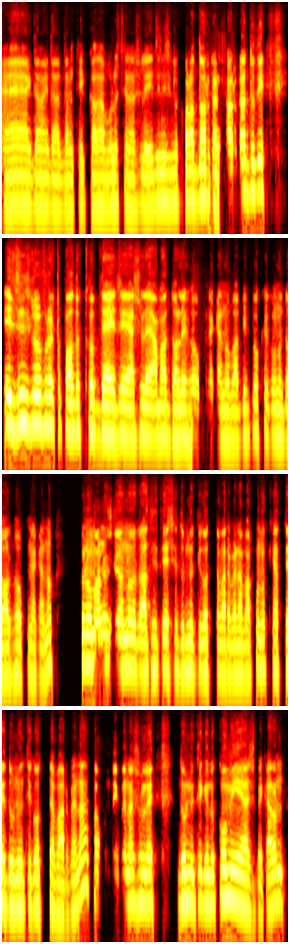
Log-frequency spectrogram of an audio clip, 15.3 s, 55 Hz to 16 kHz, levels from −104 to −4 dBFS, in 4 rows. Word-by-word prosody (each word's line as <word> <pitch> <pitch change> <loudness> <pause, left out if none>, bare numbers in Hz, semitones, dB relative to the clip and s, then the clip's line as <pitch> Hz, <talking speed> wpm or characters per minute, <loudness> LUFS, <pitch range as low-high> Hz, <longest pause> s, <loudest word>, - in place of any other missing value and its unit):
অ - - -8
হ্যাঁ। 115 +1 0
একদম, 110 0 -5
একদম, 110 0 -5
একদম 105 0 -7
ঠিক 110 - -8
কথা 110 0 -1
বলেছেন। 115 0 -6
আসলে 115 +2 -8
এই 115 - -5
জিনিসগুলো 125 0 -4
করা 130 0 +3
দরকার। 130 -3 +2
সরকার 160 +3 +4
যদি 160 +2 +2 0.4
এই 165 - +10
জিনিসগুলোর 170 -1 +5
উপর 170 - +1
একটা 170 +2 -9
পদক্ষেপ 145 0 +4
দেয় 130 -1 +9
যে 135 - +3
আসলে 135 +2 -1
আমার 130 0 0
দলে 125 0 +2
হোক 130 -1 -5
না 120 - -8
কেন 120 -1 -5
বা 120 - -1
বিপক্ষে 135 +2 -7
কোন 125 - -4
দল 115 0 +1
হোক 125 -2 -3
না - - -3
কেন, 115 +4 -5 0.4
কোন 160 - +1
মানুষ 150 +2 +2
যেন 145 -1 +3 0.2
রাজনীতি 135 +2 0 0.2
দুর্নীতি 130 0 -3
করতে 130 - -6
পারবে 125 0 -1
না - - +1
বা 120 - 0
কোন 140 - -2
ক্ষেত্রে 135 +1 -3
দুর্নীতি 130 0 -1
করতে 130 0 -4
পারবে 115 +1 -1
না। - - +3
তখন 160 -1 -6
দেখবেন 150 - -3
আসলে 150 0 0 0.4
দুর্নীতি 145 0 +2
কিন্তু 145 0 +1
কমিয়ে 160 -2 +5
আসবে। 115 -1 -7
কারণ 140 +4 +2
130 Hz, 230 wpm, -21 LUFS, 120-145 Hz, 0.4 s, এই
